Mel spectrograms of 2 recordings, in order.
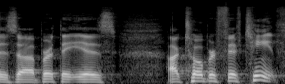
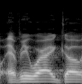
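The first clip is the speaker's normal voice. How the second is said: usual speaking voice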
